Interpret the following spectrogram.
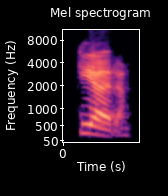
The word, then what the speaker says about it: Chiara: Esto recuerden que se pronuncia como ki, ki, ki, ¿ok? No lo vamos a leer como chi, eso sería incorrecto. Este de aquí es chao y este es ki, como una K, Kiara, ¿ok?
